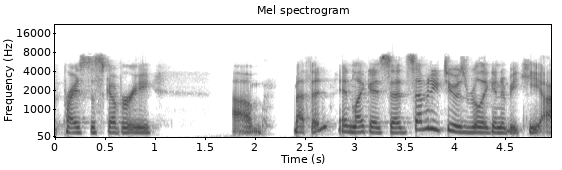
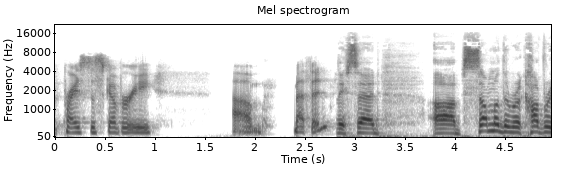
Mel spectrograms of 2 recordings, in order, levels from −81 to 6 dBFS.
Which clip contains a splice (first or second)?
second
